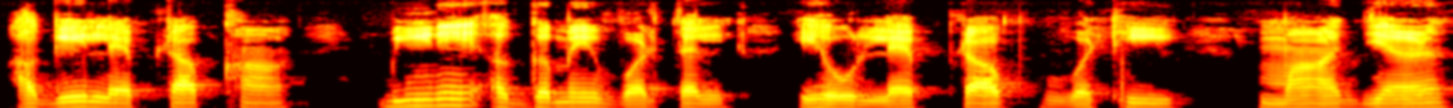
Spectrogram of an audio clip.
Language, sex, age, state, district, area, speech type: Sindhi, male, 60+, Maharashtra, Mumbai Suburban, urban, spontaneous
